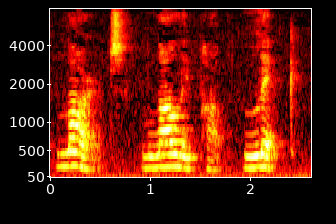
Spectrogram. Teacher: the air flows out on either side of your tongue while the tip stays up against that hard bump as you finish making the sound the tongue drops down so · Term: L Sound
